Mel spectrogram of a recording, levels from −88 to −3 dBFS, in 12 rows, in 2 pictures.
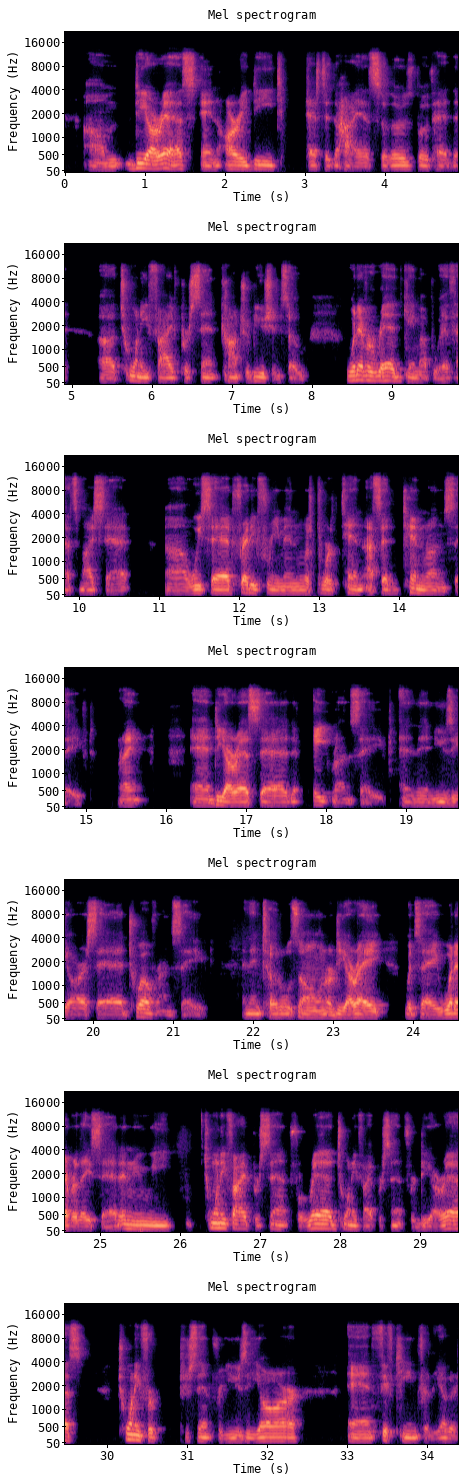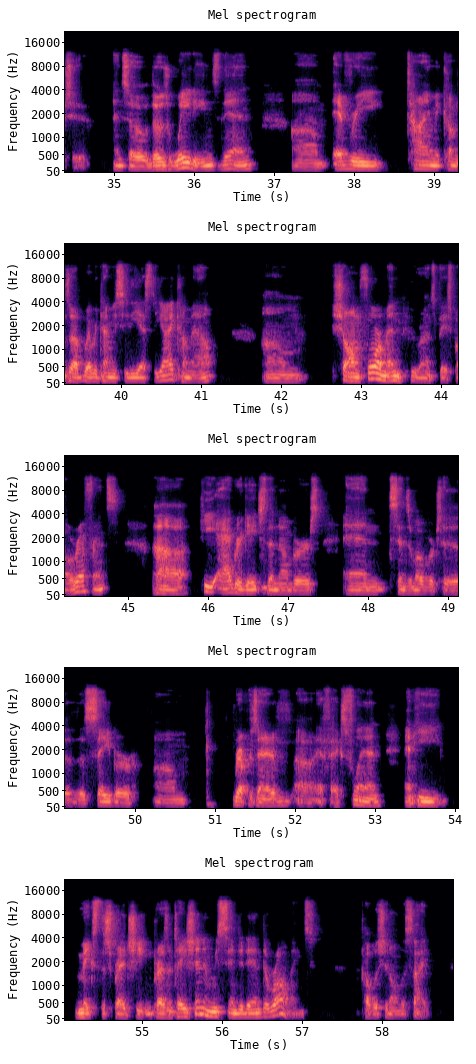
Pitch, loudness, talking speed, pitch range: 100 Hz, -26 LUFS, 145 wpm, 90-110 Hz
